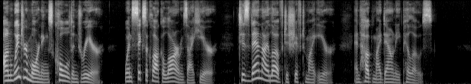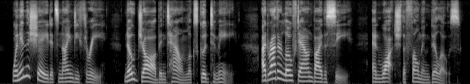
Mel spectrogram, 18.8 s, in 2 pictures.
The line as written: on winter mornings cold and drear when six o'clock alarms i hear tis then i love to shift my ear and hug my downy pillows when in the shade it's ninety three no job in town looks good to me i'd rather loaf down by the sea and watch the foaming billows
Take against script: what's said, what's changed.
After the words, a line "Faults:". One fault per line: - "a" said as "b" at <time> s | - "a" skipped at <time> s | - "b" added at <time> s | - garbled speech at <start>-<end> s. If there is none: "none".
on winter mornings cold and drear when six o'clock alarms i hear tis then i love to shift my ear and hug my downy pillows when in the shade it's ninety three no job in town looks good to me i'd rather loaf down by the sea and watch the foaming billows
Faults:
none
